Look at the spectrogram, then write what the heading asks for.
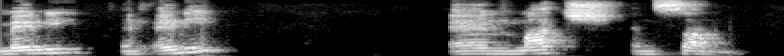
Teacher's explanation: they're quite relaxed vowels, and they're very short when you're pronouncing these words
